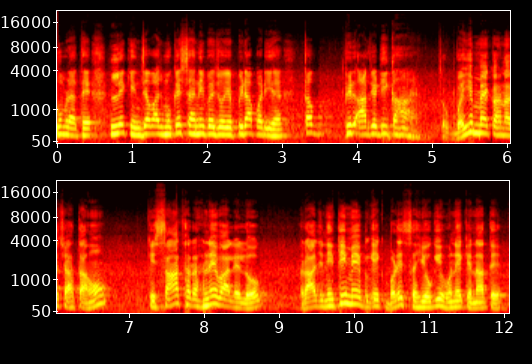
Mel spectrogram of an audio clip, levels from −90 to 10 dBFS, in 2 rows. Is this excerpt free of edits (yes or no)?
yes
